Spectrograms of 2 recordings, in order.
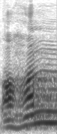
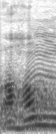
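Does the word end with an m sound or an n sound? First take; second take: n; m. First: The word ends with an n sound. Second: The word ends with an m sound. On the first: The speaker calls it wrong. "अहन नहीं बोलते हो" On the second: The speaker calls it right. "अहम बोलते हो"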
